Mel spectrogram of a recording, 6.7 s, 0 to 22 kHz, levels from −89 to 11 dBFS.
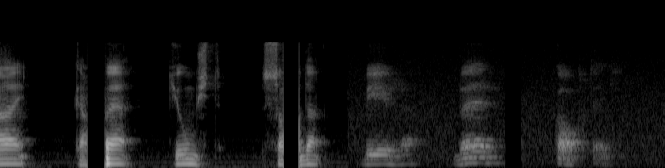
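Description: At 0.88 s, 2.84 s and 5.06 s, packet loss on an ADPCM call cuts hard-edged silent gaps of about 180, 160 and 160 ms. Each gap is a flat-line hole in the waveform and a blank vertical stripe on the spectrogram. When the sound resumes, brief slight distortion follows as the decoder's predictor and step size resynchronise with the sender.

From 3.48 s to the end, the audio suddenly turns roomy, hollow and thin in the bass. This is likely a switch to a distant microphone. The level drops by about 10 dB, room noise rises to about 25 dB below the speech, and the spectrogram shows a step change with a raised noise floor and weaker low frequencies. Throughout, the G.722 wideband coding still reaches about 7 kHz with only faint upper-band hiss.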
